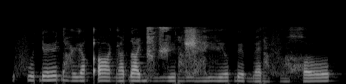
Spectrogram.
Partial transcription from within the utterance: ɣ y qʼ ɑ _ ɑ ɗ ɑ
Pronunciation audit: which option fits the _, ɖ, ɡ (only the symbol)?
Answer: ɡ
